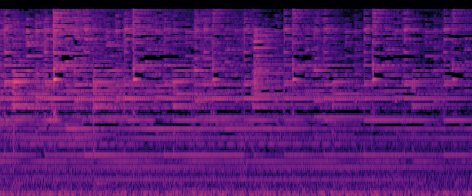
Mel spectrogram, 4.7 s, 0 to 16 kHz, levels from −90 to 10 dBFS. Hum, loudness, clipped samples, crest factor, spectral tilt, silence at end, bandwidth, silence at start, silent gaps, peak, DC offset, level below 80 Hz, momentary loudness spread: none; -30 LUFS; under 0.1%; 24 dB; 1 dB/octave; 0 s; 14 kHz; 0 s; none; -10 dBFS; under 0.1%; -52 dBFS; 11 LU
